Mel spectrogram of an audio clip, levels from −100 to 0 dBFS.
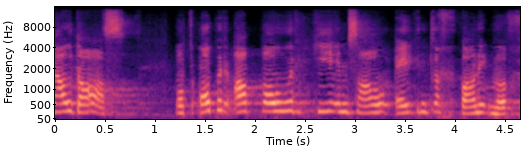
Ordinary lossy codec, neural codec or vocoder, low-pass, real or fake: AAC, 48 kbps; codec, 32 kHz, 1.9 kbps, SNAC; 14.4 kHz; fake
